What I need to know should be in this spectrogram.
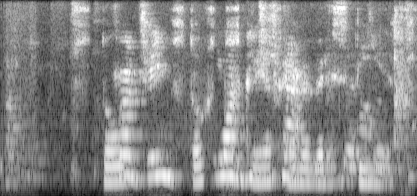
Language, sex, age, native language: Icelandic, female, 9, Icelandic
